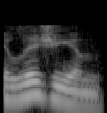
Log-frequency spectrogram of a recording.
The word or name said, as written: Elysium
